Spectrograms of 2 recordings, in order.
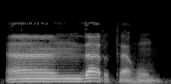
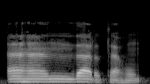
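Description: First: The two glottal stops run together into one. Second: One glottal stop is weakened into a breathy h. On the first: "یا اینکه به همدیگه وصل کنیم" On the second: "یه چیزی شبیه هی میشه"

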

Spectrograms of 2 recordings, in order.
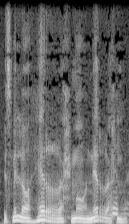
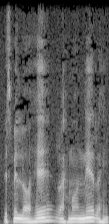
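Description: The two takes are said the same way.

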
